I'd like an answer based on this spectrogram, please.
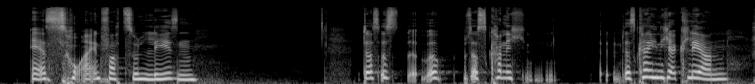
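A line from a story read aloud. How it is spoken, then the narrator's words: Stammering, cracked voice. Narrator (German): stammelte Tobias, seine Stimme brüchig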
